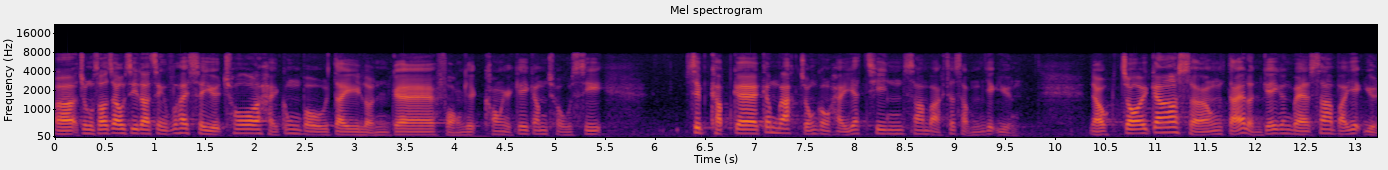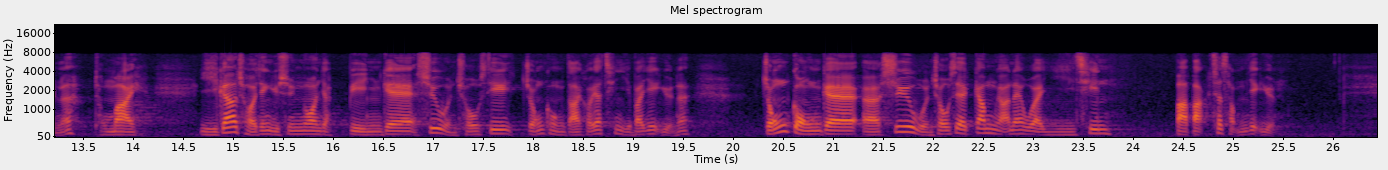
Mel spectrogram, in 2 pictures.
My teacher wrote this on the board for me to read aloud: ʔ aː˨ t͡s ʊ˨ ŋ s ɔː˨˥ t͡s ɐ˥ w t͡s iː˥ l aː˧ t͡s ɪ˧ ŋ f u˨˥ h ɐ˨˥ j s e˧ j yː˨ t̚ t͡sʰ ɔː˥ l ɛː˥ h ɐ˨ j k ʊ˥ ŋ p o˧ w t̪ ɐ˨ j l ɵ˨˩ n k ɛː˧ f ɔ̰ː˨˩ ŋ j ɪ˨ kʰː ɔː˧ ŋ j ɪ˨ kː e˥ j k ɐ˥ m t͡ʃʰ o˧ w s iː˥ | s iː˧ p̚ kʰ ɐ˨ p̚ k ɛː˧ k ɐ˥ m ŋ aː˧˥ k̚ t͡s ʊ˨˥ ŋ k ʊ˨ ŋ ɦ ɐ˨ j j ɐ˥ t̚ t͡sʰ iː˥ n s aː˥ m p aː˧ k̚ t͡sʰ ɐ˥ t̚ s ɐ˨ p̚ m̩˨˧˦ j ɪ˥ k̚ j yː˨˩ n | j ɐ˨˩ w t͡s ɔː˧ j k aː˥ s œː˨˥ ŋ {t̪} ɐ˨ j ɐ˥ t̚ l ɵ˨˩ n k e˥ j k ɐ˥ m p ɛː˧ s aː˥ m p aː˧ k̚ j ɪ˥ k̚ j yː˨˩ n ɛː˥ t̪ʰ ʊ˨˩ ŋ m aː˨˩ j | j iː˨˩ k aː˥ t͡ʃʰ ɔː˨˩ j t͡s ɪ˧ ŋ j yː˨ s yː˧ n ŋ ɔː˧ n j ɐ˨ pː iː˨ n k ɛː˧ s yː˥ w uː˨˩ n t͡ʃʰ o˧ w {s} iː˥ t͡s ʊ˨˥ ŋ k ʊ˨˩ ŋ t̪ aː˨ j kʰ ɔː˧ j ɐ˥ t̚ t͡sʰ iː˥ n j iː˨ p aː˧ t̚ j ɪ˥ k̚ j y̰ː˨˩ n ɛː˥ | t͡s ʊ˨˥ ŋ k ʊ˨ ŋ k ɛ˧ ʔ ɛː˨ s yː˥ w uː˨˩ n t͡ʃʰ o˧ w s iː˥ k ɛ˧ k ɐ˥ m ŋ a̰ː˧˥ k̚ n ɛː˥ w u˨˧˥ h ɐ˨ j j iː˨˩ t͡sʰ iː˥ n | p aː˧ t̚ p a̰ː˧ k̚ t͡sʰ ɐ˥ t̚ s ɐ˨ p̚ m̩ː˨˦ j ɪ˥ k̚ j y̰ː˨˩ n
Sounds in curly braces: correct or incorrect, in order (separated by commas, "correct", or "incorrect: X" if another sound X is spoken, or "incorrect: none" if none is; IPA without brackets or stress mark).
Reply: correct, correct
